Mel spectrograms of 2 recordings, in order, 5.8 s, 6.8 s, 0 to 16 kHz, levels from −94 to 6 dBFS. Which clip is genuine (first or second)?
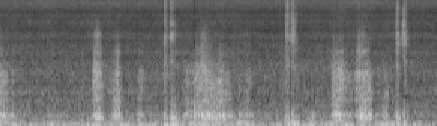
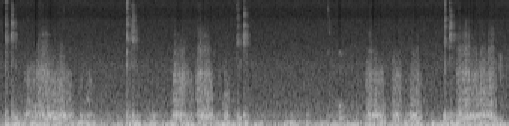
second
